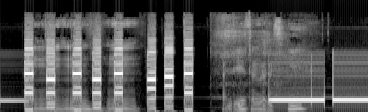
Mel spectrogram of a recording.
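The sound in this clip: Telephone tones while placing a call: a series of about eight short, evenly spaced electronic beeps, a brief stretch of talk, then a loud steady tone that breaks off once before resuming.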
